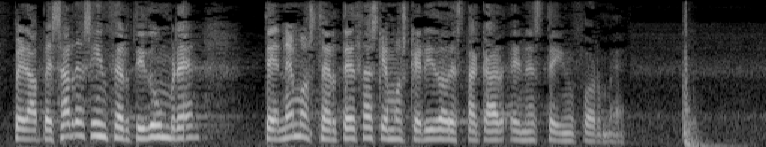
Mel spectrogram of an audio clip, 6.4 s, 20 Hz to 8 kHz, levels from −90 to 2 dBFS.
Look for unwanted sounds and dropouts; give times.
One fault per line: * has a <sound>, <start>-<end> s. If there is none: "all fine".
* has a thud, 5.7-6.3 s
